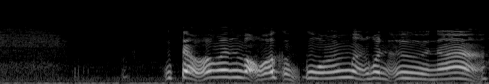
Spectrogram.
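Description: From start to finish the speech sounds watery and swirly, with s sounds turning into metallic chirps, consonant onsets smeared, and no treble above about 5.9 kHz. This is most likely heavy MP3 compression at a bitrate that fits roughly 24 kbps. Starved of bits, the encoder cuts off the top band at a fixed frequency and drops quiet frequency lines that flicker on and off between frames, which produces the burbling texture.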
